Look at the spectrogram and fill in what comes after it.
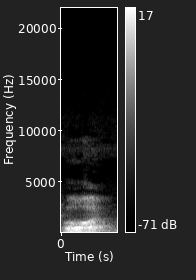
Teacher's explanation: कंठ और ओष्ठ की सहायता से ओ और औ बोले जाते हैं।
